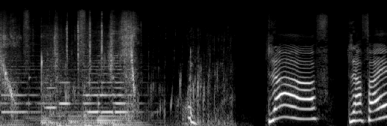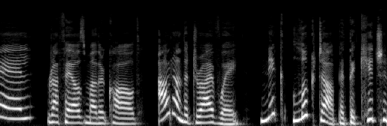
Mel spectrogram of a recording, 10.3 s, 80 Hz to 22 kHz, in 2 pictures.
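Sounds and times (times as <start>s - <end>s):
wet squishy mashing and splashing of salsa: 0.0s - 3.3s
speech: 3.6s - 10.3s.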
